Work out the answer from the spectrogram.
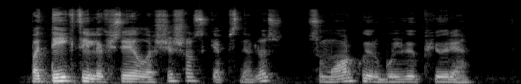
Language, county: Lithuanian, Vilnius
